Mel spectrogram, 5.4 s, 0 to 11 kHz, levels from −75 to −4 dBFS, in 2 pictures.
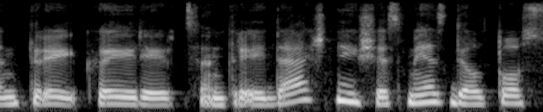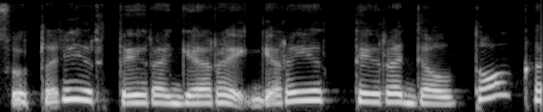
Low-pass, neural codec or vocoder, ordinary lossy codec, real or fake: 9.9 kHz; codec, 44.1 kHz, 7.8 kbps, Pupu-Codec; Opus, 24 kbps; fake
